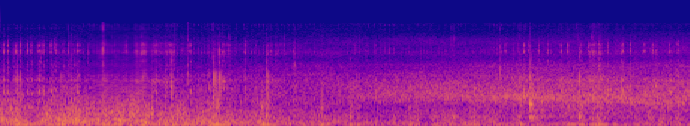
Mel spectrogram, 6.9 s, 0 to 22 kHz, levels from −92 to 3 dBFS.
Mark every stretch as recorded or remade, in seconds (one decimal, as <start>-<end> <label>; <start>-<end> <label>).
0.0-0.9 recorded; 0.9-1.5 remade; 1.5-6.9 recorded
